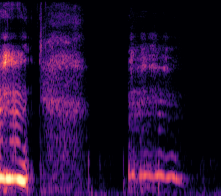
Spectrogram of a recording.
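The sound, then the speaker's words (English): Someone clears their throat and coughs: a voiced grunt, then a raspy burst, a short pause, and a second rough, throaty cough-clear, with no talking. “I'm sorry, I forgot to cough.”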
